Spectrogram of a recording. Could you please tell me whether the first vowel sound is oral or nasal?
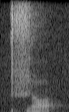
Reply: oral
